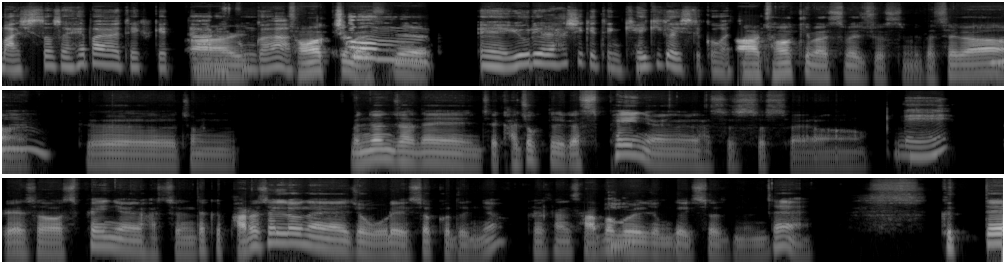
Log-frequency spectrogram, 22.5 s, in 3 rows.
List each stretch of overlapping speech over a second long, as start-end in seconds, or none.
1.4-3.2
